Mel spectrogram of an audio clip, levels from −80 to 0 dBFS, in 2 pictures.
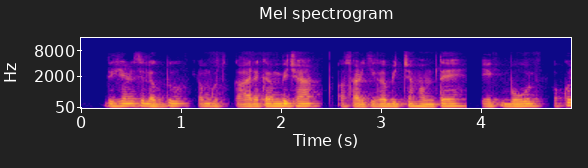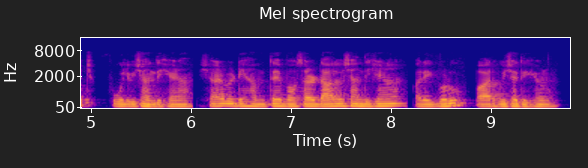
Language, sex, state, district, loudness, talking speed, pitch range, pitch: Hindi, male, Uttarakhand, Tehri Garhwal, -19 LUFS, 240 wpm, 110-120 Hz, 115 Hz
